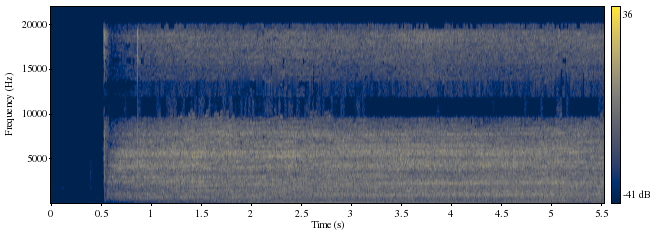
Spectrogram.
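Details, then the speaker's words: Hoover Junior (UK) / Lark (US) model 115 upright vacuum running on a newly fitted belt: switches on and climbs to a steady, even motor roar with a smooth low drone, no slapping or squeal; runs normally. "And that is my Hoover Junior or Hoover Lark, depending on where you're at."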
